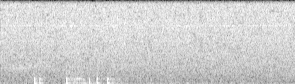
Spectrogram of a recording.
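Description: Faint room tone with a steady low rumble, broken by a few soft, low knocks in the first second.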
